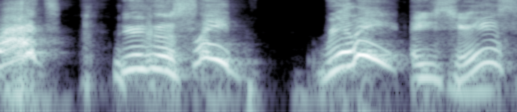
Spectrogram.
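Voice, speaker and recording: This put-on character voice is shrill and high-pitched, moving at a fairly quick pace. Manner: incredulous, complaining.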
